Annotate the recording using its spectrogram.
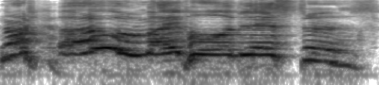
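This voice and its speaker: A man's put-on character voice at an extremely high pitch, with a slight echo. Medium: stage play. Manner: theatrical, complaining.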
